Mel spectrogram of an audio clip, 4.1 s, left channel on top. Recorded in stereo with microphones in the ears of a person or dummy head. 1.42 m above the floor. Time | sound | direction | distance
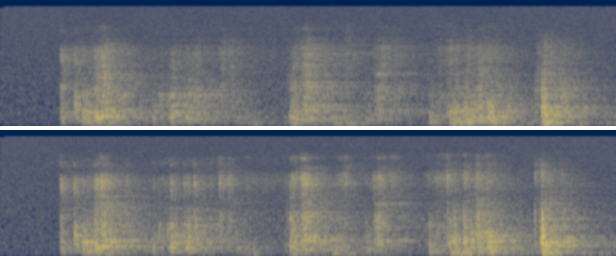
0.4 | footsteps | 25° right (ahead or behind) | 3 m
